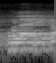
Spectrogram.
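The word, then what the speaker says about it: أولئك: Ya, selanjutnya adalah halaman 23 yaitu ulaika. Hati-hati u-nya dibaca pendek. Maksudnya wawu-nya tidak usah dibaca. Wawu yang tidak ada sukunnya dianggap tidak ada.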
